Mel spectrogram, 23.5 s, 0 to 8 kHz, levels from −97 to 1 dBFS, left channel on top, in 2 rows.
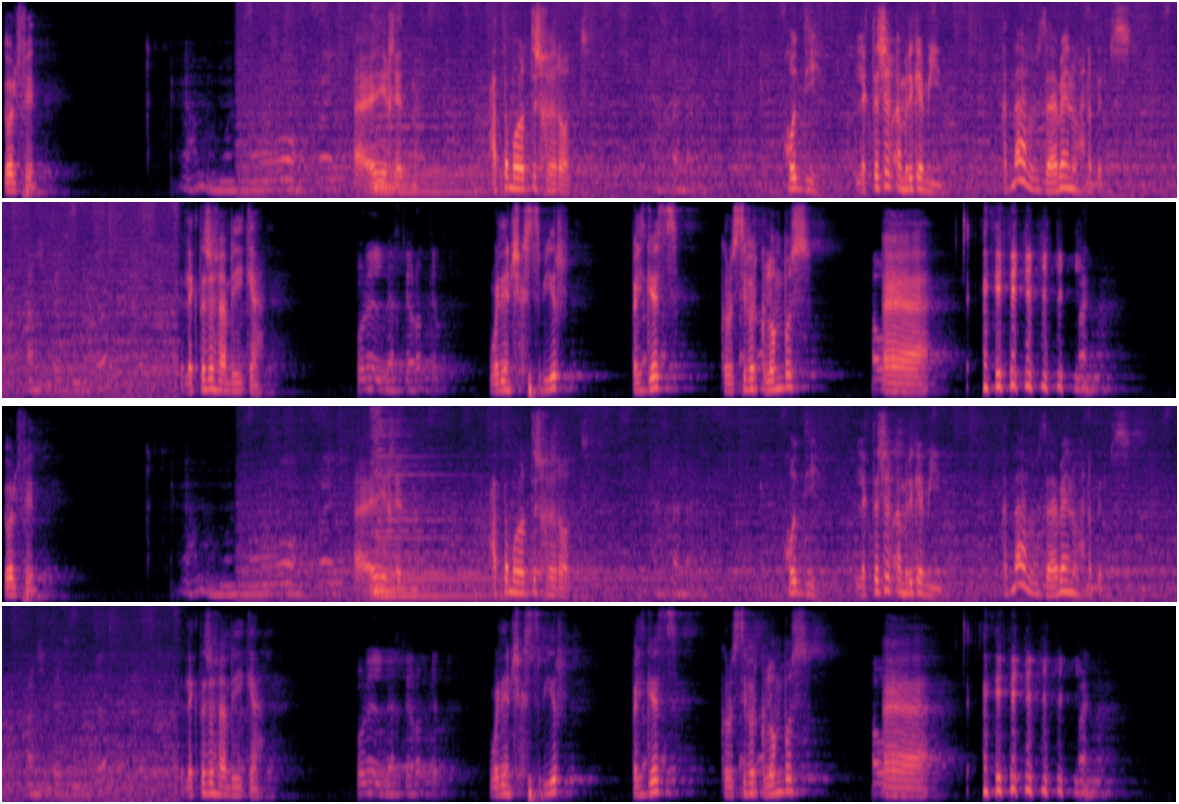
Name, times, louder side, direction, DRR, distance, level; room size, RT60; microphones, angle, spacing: voice 1, 0.0-0.4 3.5-4.2 4.9-5.9 7.8-8.2 8.5-9.4 10.0-11.3 13.5-14.4 16.6-17.4 18.0-18.5 18.9-19.8 20.5-21.0 21.7-22.4, left 4 dB, 85° left, 14 dB, 1.0 m, -32 dB
voice 2, 1.7-3.7 4.7-5.0 6.5-7.0 7.6-7.9 8.9-9.2 12.0-12.8 15.3-16.1 18.1-18.4 19.1-19.4 20.4-20.7 22.5-22.6, left 1 dB, 35° left, 4 dB, 3.6 m, -47 dB
sound 1, 2.3-13.5, left 4 dB, 65° left, 1.8 m, -48 dB
sound 2, 3.7-8.3, right 1 dB, 40° right, 1.5 m, -45 dB
29.0 x 20.0 x 9.4 m, 0.79 s
head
